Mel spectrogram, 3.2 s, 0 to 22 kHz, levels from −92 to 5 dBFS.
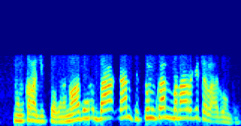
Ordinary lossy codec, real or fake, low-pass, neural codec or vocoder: Opus, 64 kbps; real; 3.6 kHz; none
